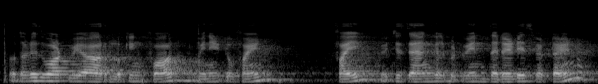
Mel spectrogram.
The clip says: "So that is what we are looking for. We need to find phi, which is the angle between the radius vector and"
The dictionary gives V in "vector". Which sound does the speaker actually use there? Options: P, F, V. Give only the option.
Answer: P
